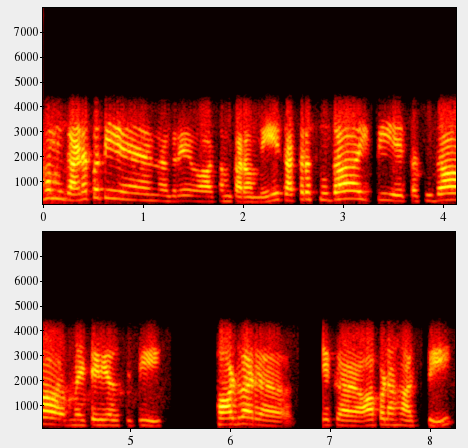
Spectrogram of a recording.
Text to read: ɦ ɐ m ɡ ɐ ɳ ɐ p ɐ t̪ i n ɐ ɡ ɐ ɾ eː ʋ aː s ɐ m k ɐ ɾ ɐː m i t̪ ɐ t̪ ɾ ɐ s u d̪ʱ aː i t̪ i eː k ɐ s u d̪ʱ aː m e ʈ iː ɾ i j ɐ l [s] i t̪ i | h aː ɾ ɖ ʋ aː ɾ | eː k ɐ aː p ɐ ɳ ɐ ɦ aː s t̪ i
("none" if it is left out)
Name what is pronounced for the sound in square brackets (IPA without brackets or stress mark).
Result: s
